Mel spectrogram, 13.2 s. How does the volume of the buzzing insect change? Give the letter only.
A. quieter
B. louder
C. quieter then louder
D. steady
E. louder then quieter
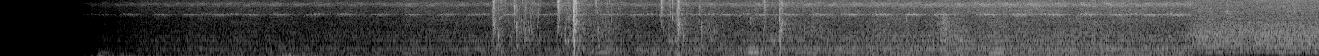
B.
